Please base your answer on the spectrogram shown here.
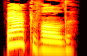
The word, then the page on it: backveld: British English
